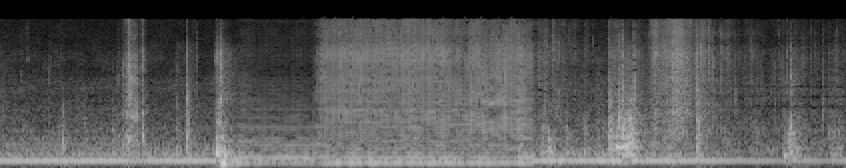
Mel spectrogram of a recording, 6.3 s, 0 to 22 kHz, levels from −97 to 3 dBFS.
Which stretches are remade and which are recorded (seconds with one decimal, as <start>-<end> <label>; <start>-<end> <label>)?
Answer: 0.0-1.8 recorded; 1.8-4.0 remade; 4.0-6.3 recorded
